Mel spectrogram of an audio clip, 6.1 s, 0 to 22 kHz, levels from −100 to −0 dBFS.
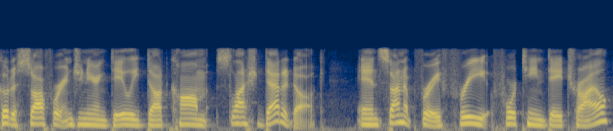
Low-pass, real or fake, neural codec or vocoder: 5.4 kHz; real; none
